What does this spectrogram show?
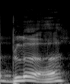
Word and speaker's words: bleu: And it would be aller le bleu, so bleu doesn't rhyme with coup.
